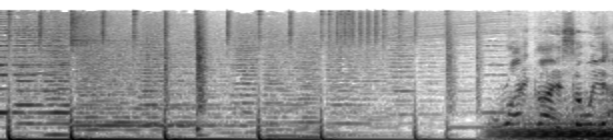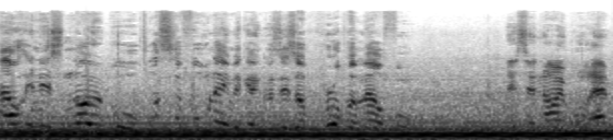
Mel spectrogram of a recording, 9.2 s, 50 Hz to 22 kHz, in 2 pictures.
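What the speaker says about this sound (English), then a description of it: "Loud as hell in here, isn't it? Straight through exhaust pipe." Engine of a 500 bhp Noble M12 GTO 3R with a straight-through exhaust, heard from inside the cabin: sharp pops and clicks give way to a loud, sustained roaring drone.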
